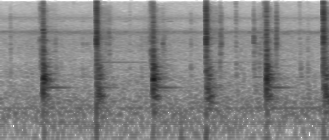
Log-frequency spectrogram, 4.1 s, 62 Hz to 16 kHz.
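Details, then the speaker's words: John Deere 210 lawn tractor, 12 V battery reading about 12 volts: key switched on, electric PTO clutch clicks crisply about once a second as it engages, showing battery charge and power reaching it, wiring harness good; engine still won't start. "can hear it engaging so the battery does have a charge and the power is getting to it which means the wiring harness is good"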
